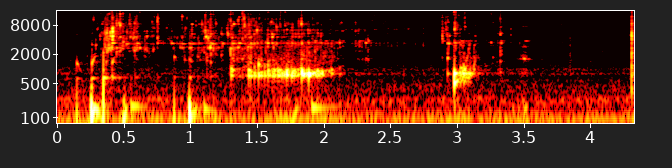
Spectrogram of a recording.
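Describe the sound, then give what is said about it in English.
A short pour of premium rum from a cork-stoppered bottle into a tulip-shaped nosing glass, with a few small clinks and a gurgling trickle that swells and then tapers off into quiet drips. “Take that little stopper out and pour myself some.”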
